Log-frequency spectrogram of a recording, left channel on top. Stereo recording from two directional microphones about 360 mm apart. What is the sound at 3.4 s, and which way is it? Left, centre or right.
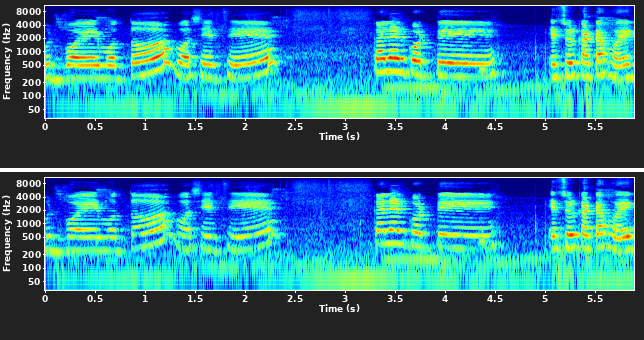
Speech, centre.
